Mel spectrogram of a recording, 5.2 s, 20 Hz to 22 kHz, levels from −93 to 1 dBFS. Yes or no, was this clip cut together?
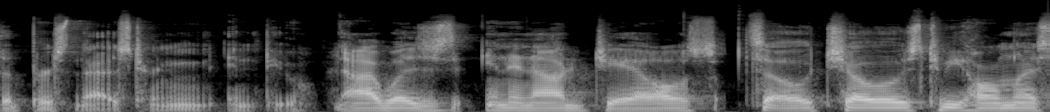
yes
